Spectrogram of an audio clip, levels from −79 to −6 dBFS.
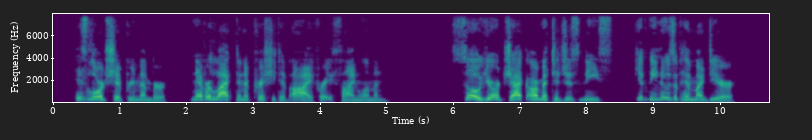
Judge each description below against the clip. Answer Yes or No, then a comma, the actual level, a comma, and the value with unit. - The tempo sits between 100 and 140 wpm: Yes, slow, 135 wpm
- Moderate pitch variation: No, wide, 6.7 semitones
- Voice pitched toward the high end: No, low, 115 Hz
